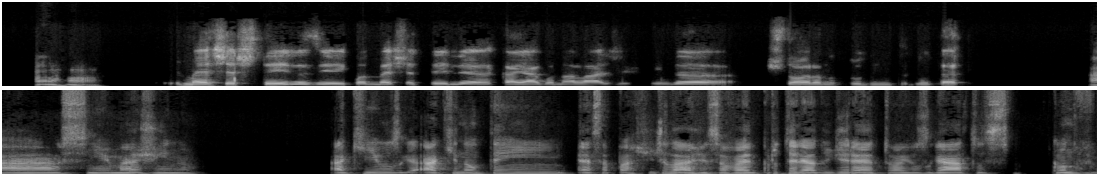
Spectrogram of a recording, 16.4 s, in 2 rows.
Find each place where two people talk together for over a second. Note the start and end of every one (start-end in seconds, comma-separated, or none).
none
